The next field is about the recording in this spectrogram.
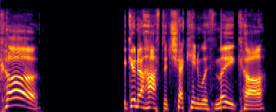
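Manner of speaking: video narrator's voice and manner. Reacting to a video, mimicking the narrator's line: imitating the video narrator. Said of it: "my man said".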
